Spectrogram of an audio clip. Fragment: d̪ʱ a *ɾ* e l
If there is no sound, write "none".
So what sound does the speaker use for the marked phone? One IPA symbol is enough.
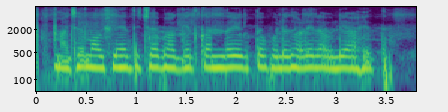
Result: ɽ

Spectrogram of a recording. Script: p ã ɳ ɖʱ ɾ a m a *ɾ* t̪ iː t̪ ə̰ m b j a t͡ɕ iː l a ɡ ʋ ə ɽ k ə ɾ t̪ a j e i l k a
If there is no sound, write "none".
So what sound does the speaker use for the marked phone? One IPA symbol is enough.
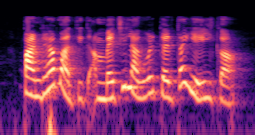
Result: none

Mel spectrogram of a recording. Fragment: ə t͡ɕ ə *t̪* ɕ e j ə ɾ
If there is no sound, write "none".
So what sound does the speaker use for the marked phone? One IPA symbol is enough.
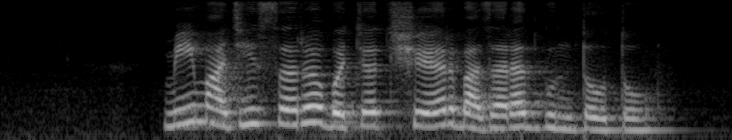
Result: t̪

